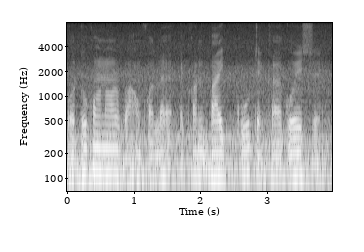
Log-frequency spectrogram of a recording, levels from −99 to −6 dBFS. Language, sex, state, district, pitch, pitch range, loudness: Assamese, male, Assam, Sonitpur, 105 Hz, 100-115 Hz, -18 LUFS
